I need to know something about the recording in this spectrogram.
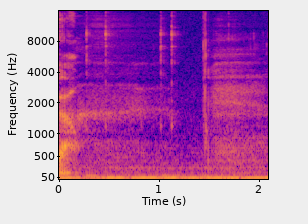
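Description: A few light clicks from working a computer, between one and one and a half seconds in, over a low steady background hiss.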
